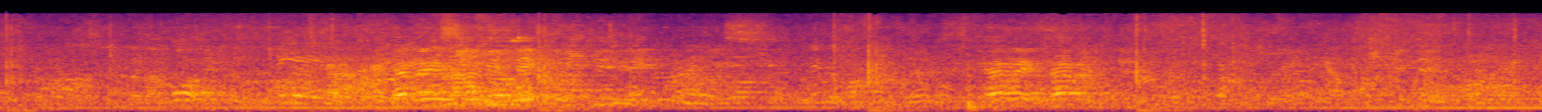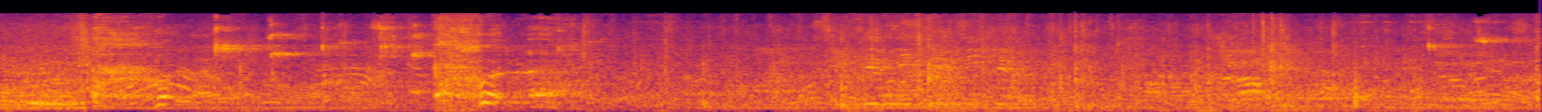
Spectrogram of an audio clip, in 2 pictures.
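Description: Voices of spectators and players chatter in a large echoing gym.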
